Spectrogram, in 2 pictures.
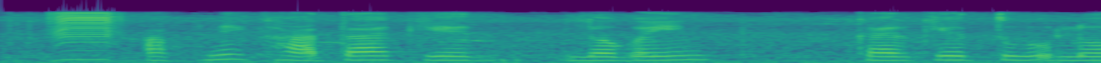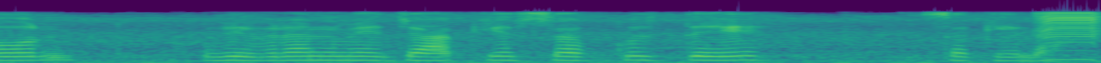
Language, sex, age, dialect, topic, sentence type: Bhojpuri, female, 18-24, Northern, banking, statement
